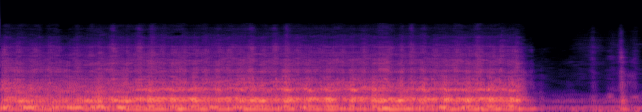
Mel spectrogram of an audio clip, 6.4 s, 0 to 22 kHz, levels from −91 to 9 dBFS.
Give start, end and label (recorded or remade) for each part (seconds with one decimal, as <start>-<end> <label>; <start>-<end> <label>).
0.0-6.4 remade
